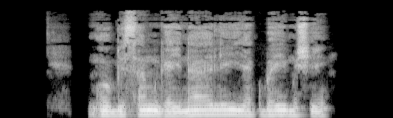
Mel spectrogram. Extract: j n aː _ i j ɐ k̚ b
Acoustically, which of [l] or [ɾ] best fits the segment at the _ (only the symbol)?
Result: l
